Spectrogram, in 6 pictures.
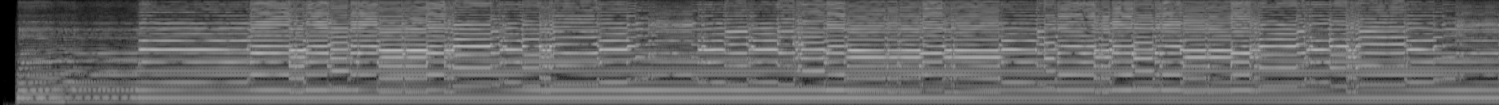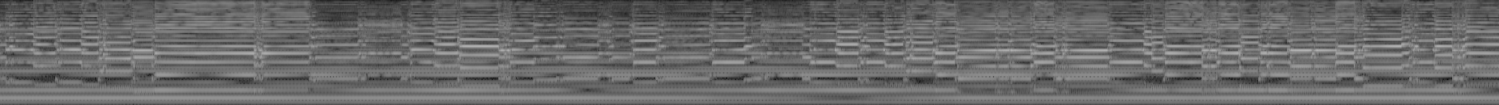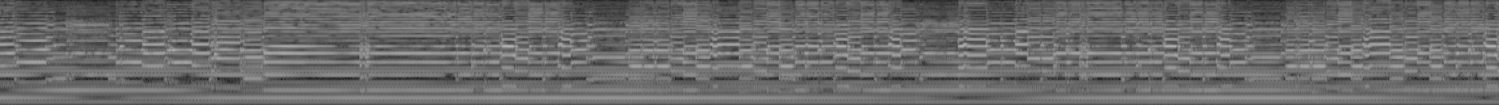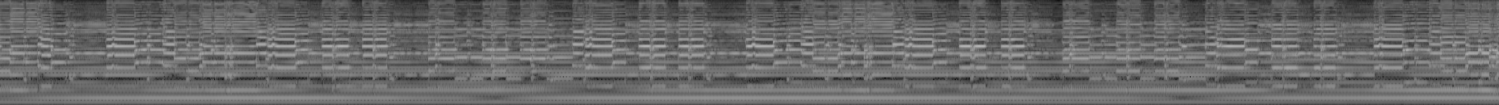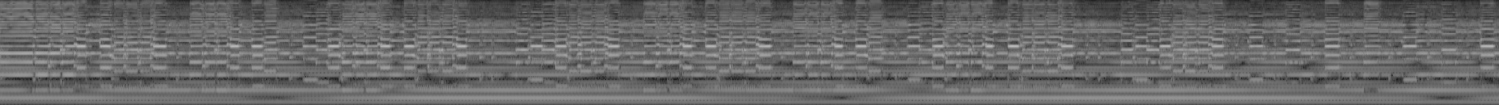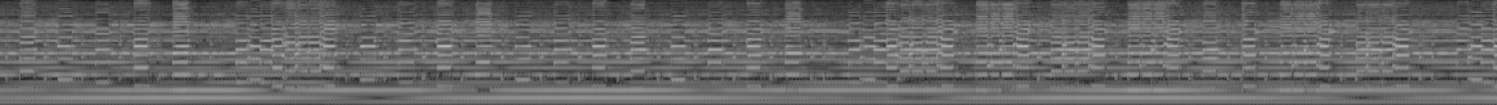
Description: Great Highland Bagpipe Solo
A bit down on practice these days and my right hand is not doing a very good job of getting back down to the chanter so there are some false Es as my right hand takes its time.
